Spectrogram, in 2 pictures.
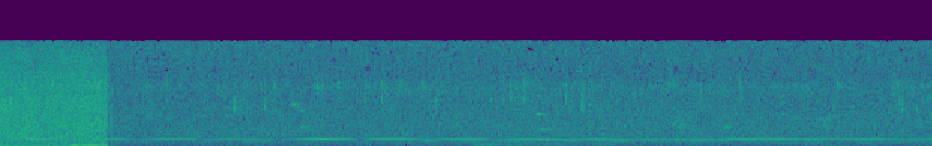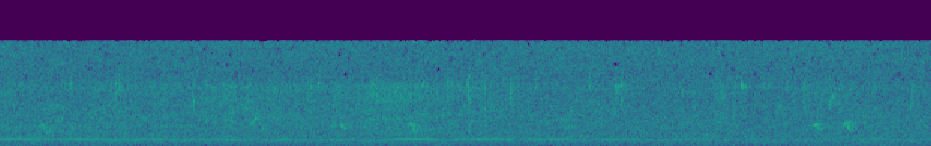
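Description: A bell or chime ringing on, a few close tones that waver and die away slowly over about ten seconds, after a brief loud noise that cuts off within the first second. Faint ticks and rustles lie under it.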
